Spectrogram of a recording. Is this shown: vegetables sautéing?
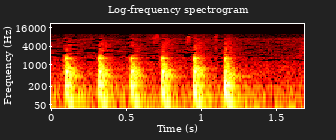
no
